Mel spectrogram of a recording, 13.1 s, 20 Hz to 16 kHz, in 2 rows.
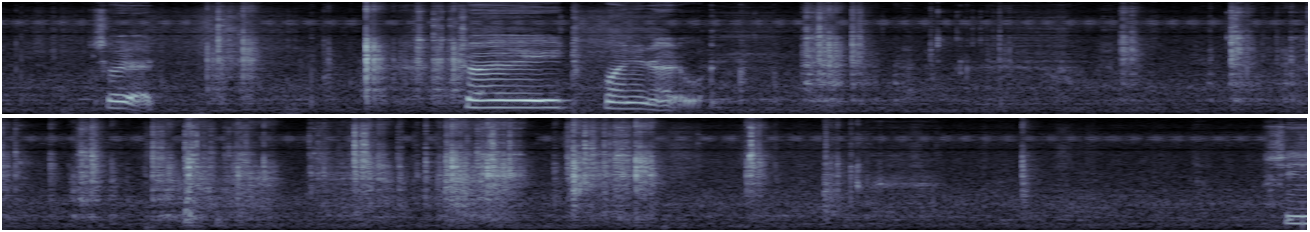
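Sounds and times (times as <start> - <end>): plastic puzzle pieces clicking: 4.0 - 11.0.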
